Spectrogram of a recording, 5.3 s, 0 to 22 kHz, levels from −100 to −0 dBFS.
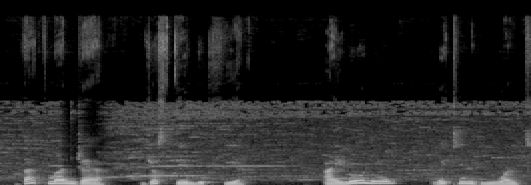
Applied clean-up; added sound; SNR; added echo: classical method log-MMSE.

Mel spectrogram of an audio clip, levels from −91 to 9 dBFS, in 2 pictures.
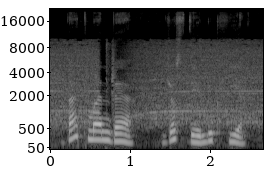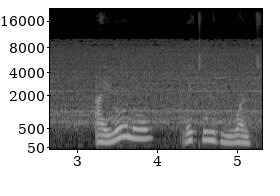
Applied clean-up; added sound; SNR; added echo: none; Domestic sounds, home sounds; 10 dB; none.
